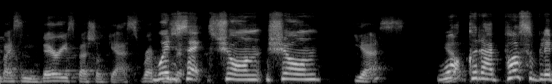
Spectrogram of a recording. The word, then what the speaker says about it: Sean: nobody else is talking sean that's how we pronounce it is that what you say it is yes that's how i spell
